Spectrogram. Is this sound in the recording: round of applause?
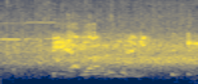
yes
